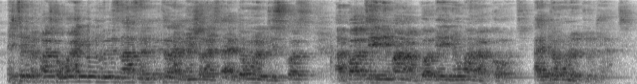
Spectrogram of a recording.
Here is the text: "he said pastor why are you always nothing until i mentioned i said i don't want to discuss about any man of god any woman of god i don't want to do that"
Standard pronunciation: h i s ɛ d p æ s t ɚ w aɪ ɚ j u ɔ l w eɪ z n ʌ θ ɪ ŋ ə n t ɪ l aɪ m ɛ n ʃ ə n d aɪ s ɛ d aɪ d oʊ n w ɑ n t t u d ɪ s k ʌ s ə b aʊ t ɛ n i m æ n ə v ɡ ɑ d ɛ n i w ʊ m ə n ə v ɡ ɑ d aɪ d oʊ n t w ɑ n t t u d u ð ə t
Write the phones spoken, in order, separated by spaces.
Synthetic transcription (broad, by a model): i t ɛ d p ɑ s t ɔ w aɪ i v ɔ n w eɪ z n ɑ f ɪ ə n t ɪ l aɪ m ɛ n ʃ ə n aɪ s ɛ aɪ d oʊ n w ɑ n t t u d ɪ s k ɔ s ə b aʊ t ɛ n i m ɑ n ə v ɡ ɑ d ɛ n i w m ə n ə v ɡ ɑ d aɪ d oʊ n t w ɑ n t t u d u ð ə t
